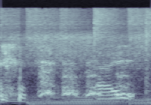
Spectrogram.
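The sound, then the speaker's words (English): A dog named Daisy barks several times in quick succession, short yappy bursts followed by a longer drawn-out bark, moderately loud, with no one talking over it. “I've seen you so many times on TV that even my dog, Daisy, has started to recognize you.”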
